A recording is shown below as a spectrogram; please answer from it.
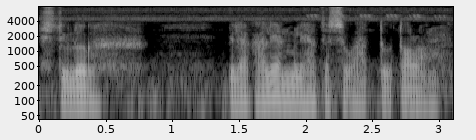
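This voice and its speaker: A man hosting a ghost-hunting vlog, loudly chanting calls to spirits and then speaking in hushed asides to viewers, outdoors at night. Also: fairly low pitch, moderate pace, a little hiss or hum. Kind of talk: night-time paranormal vlog. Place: outdoors at night among trees. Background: crickets and insects.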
